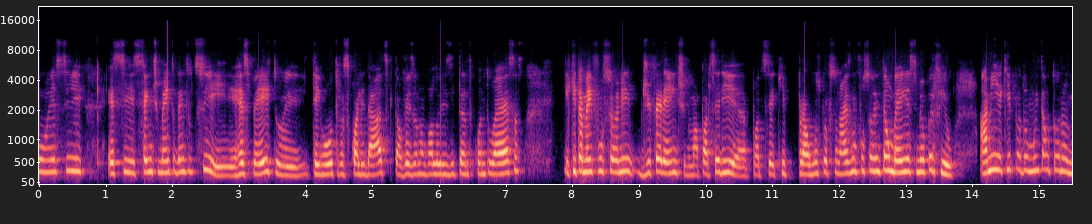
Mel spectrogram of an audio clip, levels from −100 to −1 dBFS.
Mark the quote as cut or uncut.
uncut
